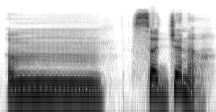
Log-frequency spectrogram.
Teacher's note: चा आणि टाळूचा कसा वापर होतो ते पहा. अ सज्जना >> स या अक्षरावर जोडाक्षरामुळे एक नैसर्गिक आघात होतो.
